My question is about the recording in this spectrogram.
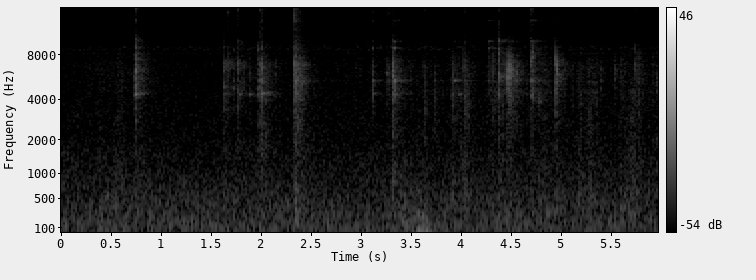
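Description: Faint, scattered clicks of small screws and hard plastic transmission parts being handled and fitted, against near silence.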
